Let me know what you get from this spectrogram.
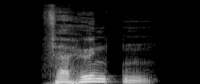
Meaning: inflection of verhöhnen: 1. first/third-person plural preterite 2. first/third-person plural subjunctive II
- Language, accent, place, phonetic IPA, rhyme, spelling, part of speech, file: German, Germany, Berlin, [fɛɐ̯ˈhøːntn̩], -øːntn̩, verhöhnten, adjective / verb, De-verhöhnten.ogg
